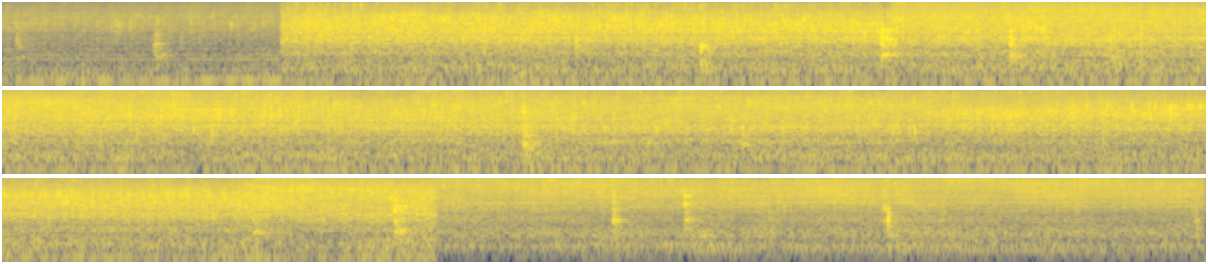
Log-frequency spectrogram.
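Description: Onions fry over medium heat for a pork and potato stew, a loud, even sizzle that erupts suddenly and holds steady, with occasional scrapes and taps from continuous stirring, easing slightly near the end.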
